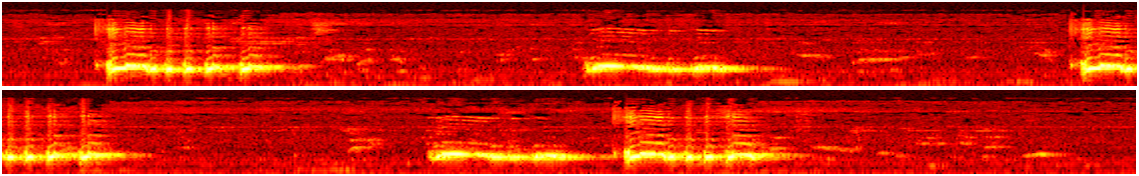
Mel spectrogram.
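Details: ['Zebra dove, perkutut of the Majapahit line, singing to provoke a fight: five quick bursts of bubbly, pulsed cooing spaced one to two seconds apart, with soft low knocks between phrases.']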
